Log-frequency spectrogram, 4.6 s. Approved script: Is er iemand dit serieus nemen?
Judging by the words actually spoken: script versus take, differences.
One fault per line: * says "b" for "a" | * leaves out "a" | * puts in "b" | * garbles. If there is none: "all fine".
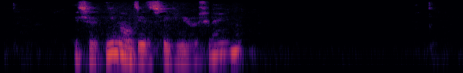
all fine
